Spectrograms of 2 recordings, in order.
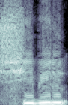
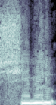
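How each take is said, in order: No difference in how they are said.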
